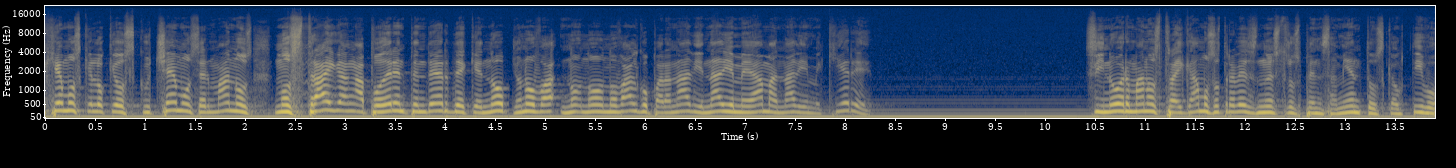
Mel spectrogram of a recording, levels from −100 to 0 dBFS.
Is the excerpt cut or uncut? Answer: cut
